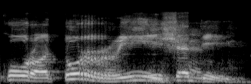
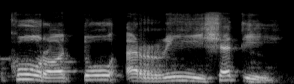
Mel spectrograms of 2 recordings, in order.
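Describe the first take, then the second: First: The two words are linked into one flow. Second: The two words are said separately, unlinked.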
